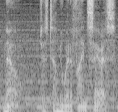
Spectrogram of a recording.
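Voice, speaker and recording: An actor playing a gruff, grizzled monster hunter in a video game, speaking in short, flat lines. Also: male voice, normal speed, over music. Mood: dry. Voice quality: low, flat, terse delivery.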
